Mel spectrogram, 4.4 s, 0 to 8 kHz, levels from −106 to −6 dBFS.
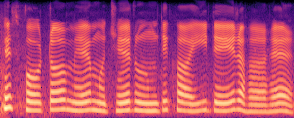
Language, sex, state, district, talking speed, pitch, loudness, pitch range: Hindi, female, Madhya Pradesh, Katni, 120 wpm, 205 Hz, -17 LUFS, 190-215 Hz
